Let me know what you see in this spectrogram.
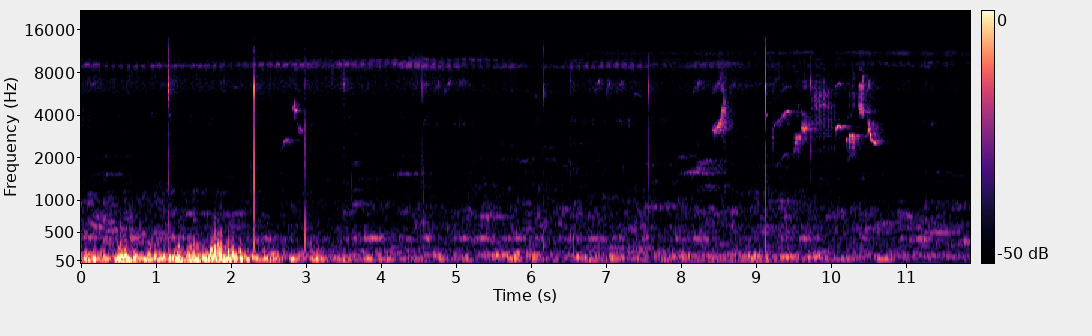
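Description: Small birds chirping in short calls, a pair around two to three seconds in and a busier cluster near the end, over a faint steady high-pitched hum. A low, uneven rumble in the first two seconds is the loudest sound.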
